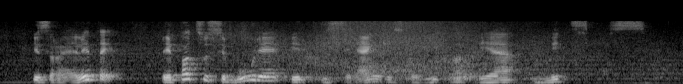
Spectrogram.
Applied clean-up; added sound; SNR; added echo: none; Rain; 13 dB; none.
